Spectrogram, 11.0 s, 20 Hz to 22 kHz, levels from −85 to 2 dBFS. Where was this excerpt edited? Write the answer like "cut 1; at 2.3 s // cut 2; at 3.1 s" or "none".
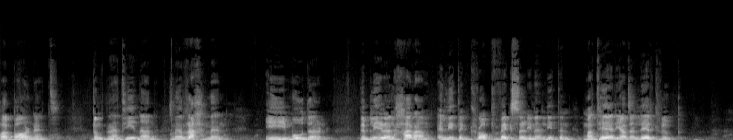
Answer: cut 1; at 1.5 s // cut 2; at 2.5 s // cut 3; at 5.9 s // cut 4; at 7.9 s // cut 5; at 9.4 s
